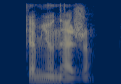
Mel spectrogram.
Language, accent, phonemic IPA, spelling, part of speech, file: French, France, /ka.mjɔ.naʒ/, camionnage, noun, LL-Q150 (fra)-camionnage.wav
- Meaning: haulage / trucking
